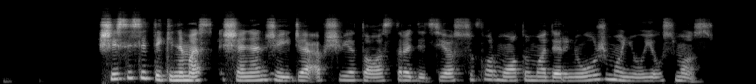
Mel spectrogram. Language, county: Lithuanian, Kaunas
